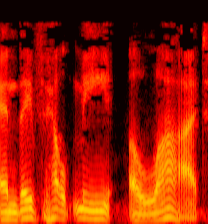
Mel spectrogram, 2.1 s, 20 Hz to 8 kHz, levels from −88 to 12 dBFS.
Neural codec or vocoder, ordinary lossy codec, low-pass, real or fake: codec, 16 kHz, 8 kbps, FunCodec, trained on Chinese and English, 25 frames a second; MP3, 24 kbps; 7.2 kHz; fake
